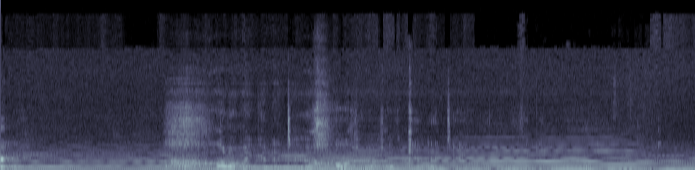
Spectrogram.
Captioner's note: Web sighs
